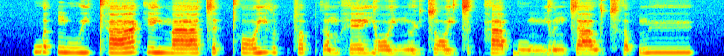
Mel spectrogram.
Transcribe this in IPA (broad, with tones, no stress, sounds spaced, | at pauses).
w ɐ˥ k̚ m uː˨˧ j t̪ʰ aː˨˥ k e˧ j m aː˨˧ t͡s ɐ˨ t̚ t̪ʰ ɔː˨˥ j l ʊ˨˥ k̚ f ɐ˨ p̚ k ɐ˨˥ m h ɛː˧ j ɔː˨ j n̪ ɵ˨ ɥ t͡s ɔː˨ j t͡s ɐ˥ k̚ h aː˧ p̚ w uː˨˩ m j ɵ˨˧ n t͡s aː˧ w t͡sʰ ɐ˧ p̚ m yː˥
